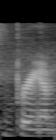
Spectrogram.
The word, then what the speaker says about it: Bram: are welcome to also i learned that bram is short for abraham so i i'm pretty sure i normally pronounce it brom stoker that's what i've heard if it's short for abraham i think it's bram stoker potato potato i don't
